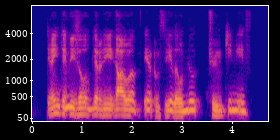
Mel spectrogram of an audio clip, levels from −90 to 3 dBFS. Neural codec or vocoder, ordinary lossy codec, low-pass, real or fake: codec, 16 kHz, 0.5 kbps, FreqCodec, larger model; AAC, 48 kbps; 7.2 kHz; fake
